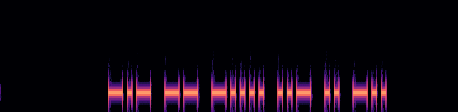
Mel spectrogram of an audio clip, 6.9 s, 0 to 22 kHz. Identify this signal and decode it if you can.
Morse code, heard as a keyed tone, about 20 wpm, 700 Hz. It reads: KM6UID
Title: Speed Racing - USA 2x3 Call Signs 17wpm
